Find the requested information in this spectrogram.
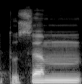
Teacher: میم مشدد پہ غنہ ضروری ہے، مد اصلی ہے.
